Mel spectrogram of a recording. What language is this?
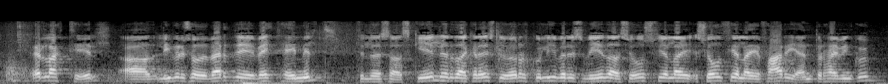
Icelandic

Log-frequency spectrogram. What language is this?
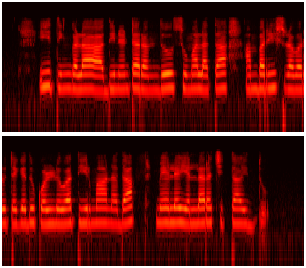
Kannada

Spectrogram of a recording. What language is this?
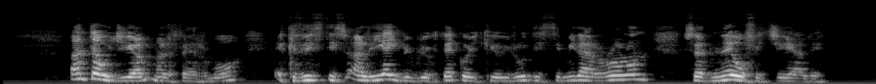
Esperanto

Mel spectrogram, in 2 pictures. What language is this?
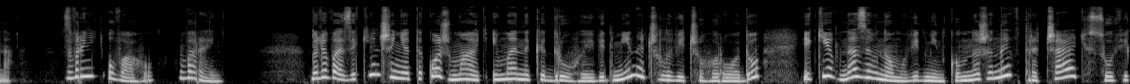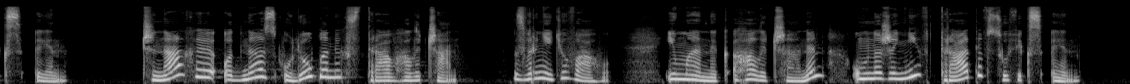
Ukrainian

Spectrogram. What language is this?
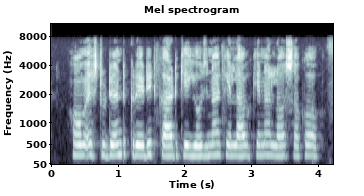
Maithili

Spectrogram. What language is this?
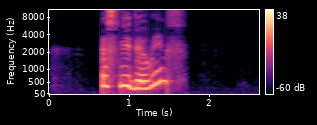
Kabyle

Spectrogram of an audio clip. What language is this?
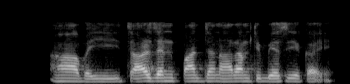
Gujarati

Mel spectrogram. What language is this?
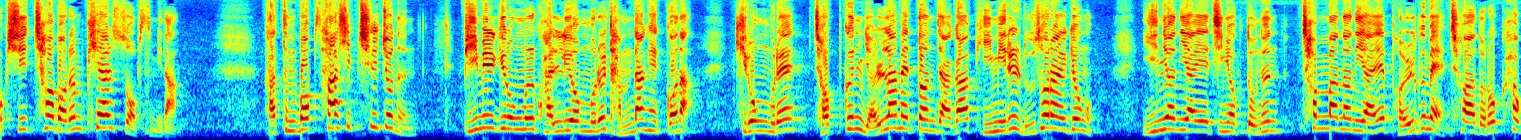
Korean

